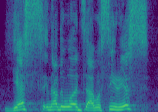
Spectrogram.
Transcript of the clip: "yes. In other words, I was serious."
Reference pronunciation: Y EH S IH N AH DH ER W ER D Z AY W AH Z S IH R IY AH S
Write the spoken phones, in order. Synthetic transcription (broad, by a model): Y EH S IH N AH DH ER W ER D Z AY W AH Z S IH R IY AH S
